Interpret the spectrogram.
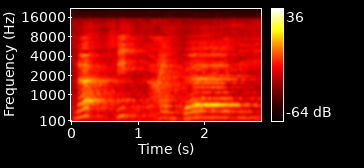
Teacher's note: Dalam bahasa Arab tuh nggak ada istilah nt, ainnya dibaca a, nggak ada. Maka cara bacanya di hamzahnya dulu dikeluarkan suaranya, kemudian ainnya dibaca.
